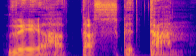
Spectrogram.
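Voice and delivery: slow, booming lion voice; a huge beast rumbling slowly. Acted. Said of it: "grollende Stimme".

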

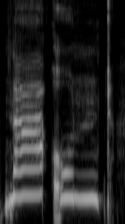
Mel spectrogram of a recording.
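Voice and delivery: extremely high, loud squeaky jeer; clown moth calling down. A narrator's reading. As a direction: squeal it down cheekily. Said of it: "die erste rief nach unten". (frech hinuntergepiepst, sehr hoch und laut)

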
